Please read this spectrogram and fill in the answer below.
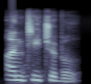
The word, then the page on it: unteachable: Indian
